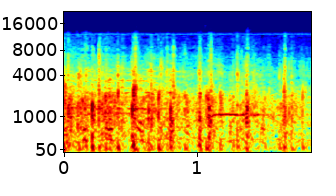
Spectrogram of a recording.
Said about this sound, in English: Let's give a nice round of applause to Mr. Rhodes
